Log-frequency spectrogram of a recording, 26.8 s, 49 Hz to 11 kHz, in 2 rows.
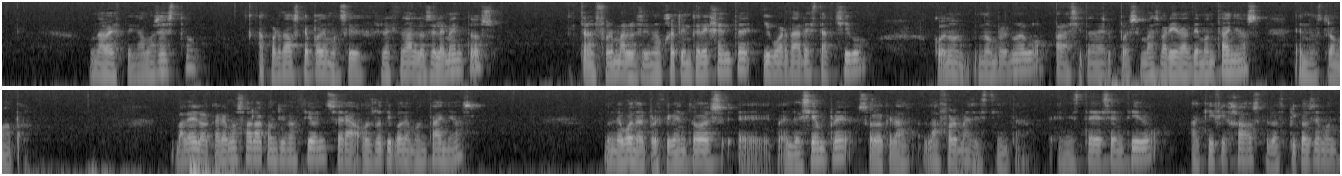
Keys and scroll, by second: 10.9-14.4 typing.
